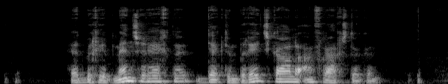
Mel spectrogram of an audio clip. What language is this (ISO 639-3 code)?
nld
